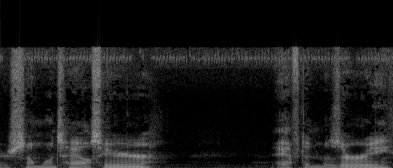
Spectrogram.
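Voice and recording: A man speaks at a fairly low pitch with a slightly mellow tone. His pitch variation is ordinary.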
